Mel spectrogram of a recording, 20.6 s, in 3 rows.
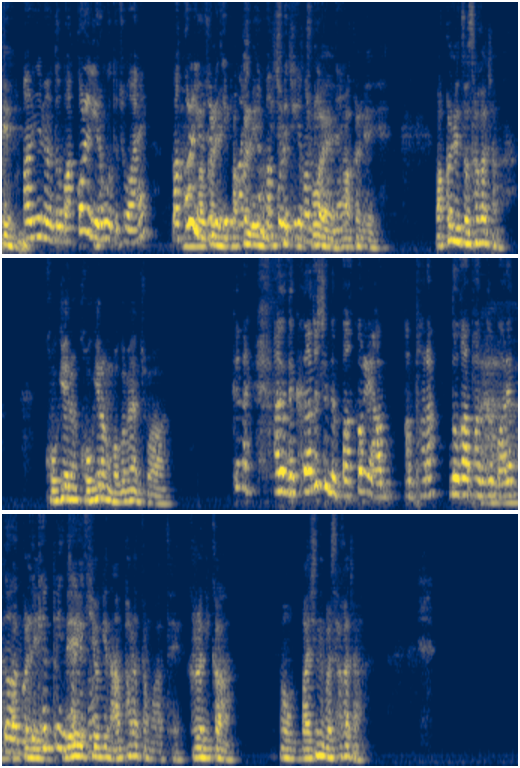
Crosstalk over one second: present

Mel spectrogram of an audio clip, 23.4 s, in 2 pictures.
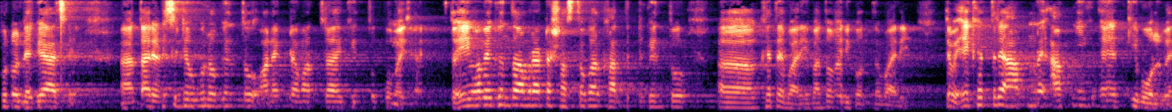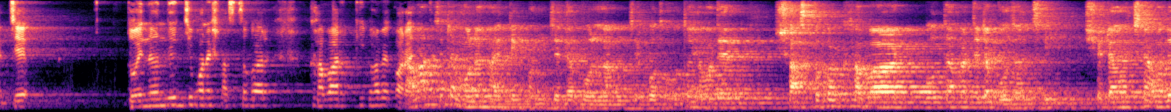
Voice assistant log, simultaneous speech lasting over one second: none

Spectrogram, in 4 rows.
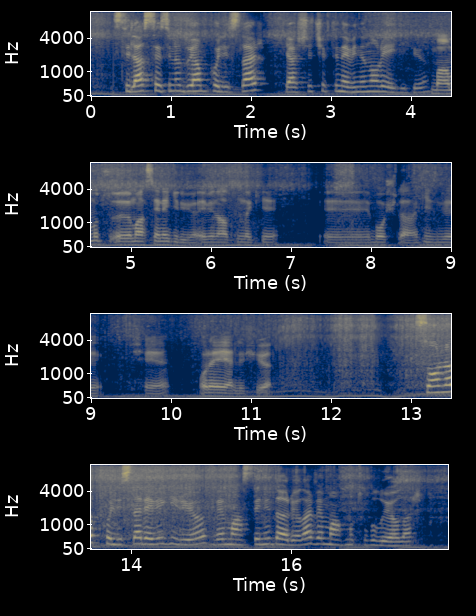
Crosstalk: none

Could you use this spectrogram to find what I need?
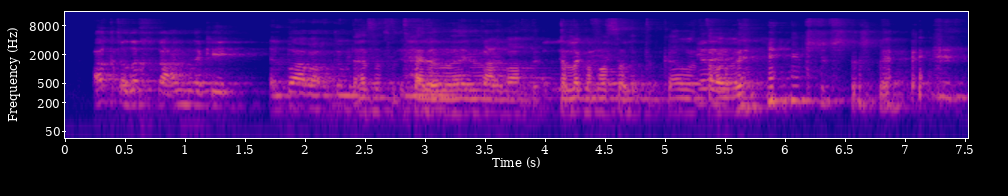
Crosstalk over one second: present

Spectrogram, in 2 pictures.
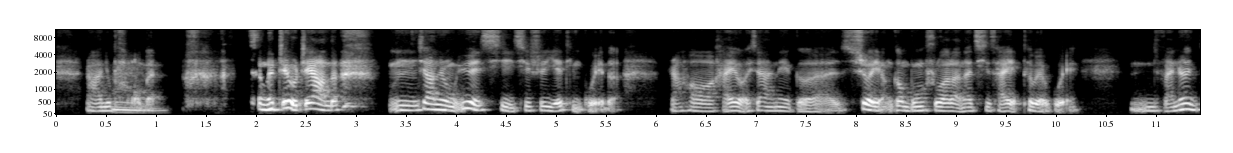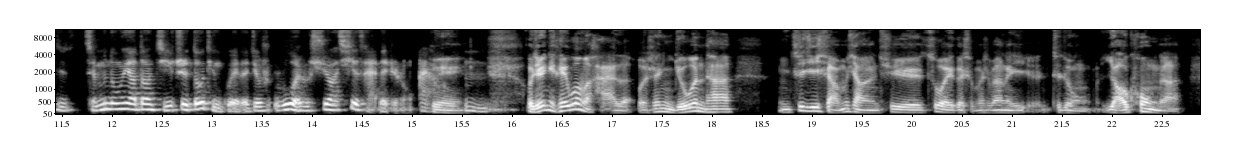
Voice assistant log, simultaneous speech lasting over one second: none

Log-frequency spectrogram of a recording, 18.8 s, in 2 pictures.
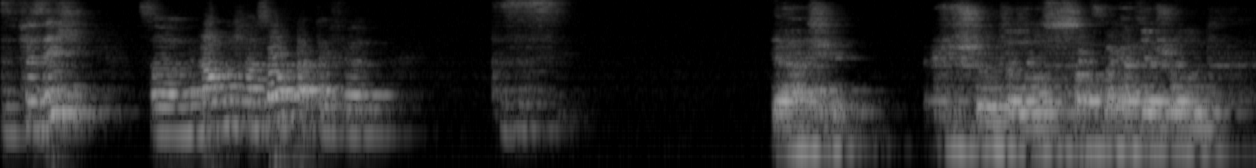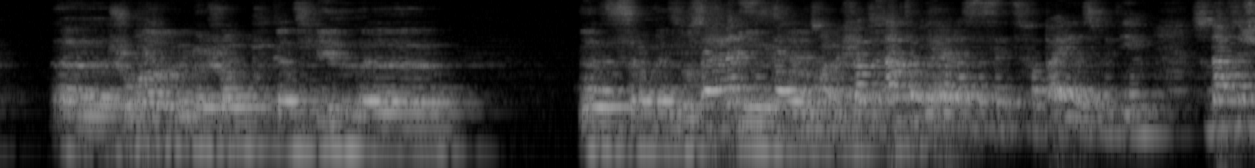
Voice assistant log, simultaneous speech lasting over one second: present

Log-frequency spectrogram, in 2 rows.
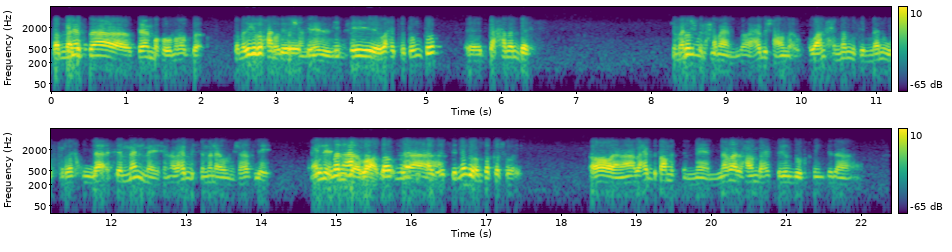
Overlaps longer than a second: present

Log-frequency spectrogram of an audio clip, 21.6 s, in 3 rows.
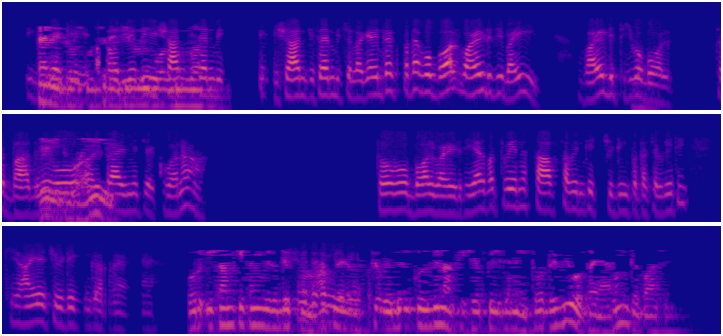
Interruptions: present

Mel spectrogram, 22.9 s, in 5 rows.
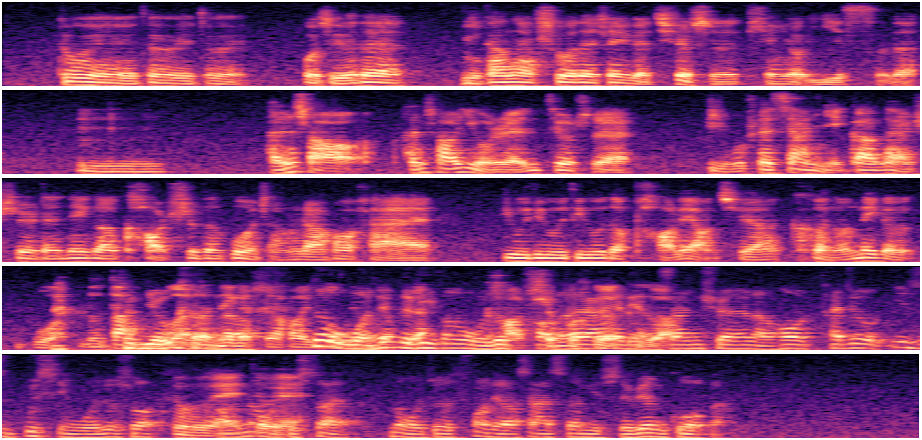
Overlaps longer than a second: present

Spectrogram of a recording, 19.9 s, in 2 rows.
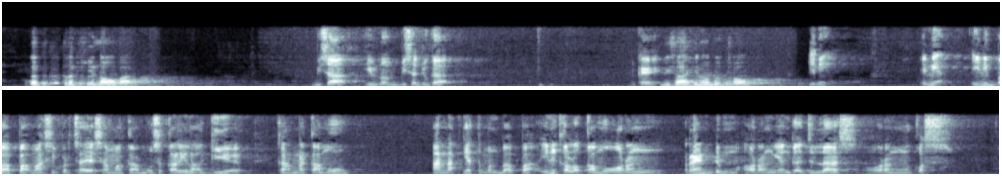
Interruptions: none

